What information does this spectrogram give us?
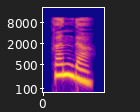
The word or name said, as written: ಕಂದ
